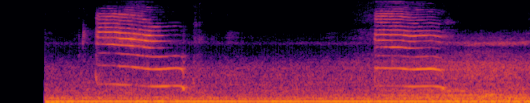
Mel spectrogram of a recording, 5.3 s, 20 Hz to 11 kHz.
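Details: Domestic cat, one that seldom meows, coming to the entrance to greet its owner returning home; two clear, drawn-out meows near 1 and 4 seconds, each ending in a slight downward bend, over a steady low indoor hum.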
